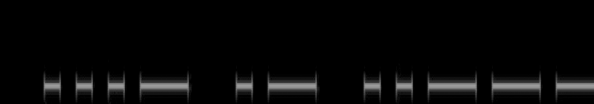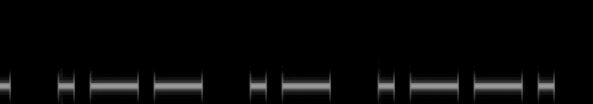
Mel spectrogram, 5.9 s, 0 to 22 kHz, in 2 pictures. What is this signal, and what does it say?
Morse code, heard as a keyed tone, about 15 wpm, 700 Hz. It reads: VA2WAP
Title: DXCC-100 Call Signs - 6 Characters - Repeated 2x - 15wpm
